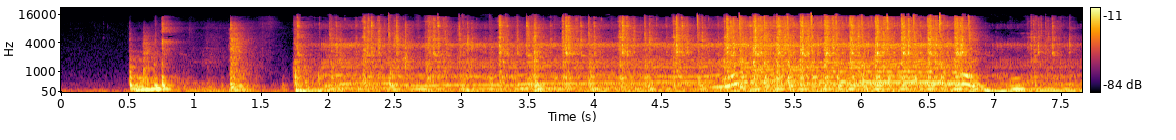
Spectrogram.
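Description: A sewing machine stitches under a leather card slot on a Jordan-style pouch: a steady rapid mechanical whir runs alone for several seconds after a few short starts, close and loud.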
